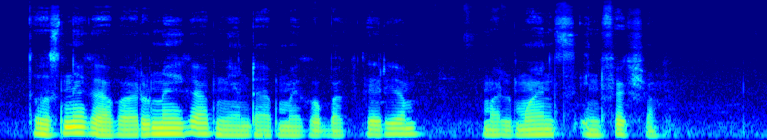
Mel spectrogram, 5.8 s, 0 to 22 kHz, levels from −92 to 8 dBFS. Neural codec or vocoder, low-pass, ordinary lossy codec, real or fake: vocoder, 44.1 kHz, 128 mel bands every 512 samples, BigVGAN v2; none; none; fake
